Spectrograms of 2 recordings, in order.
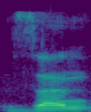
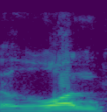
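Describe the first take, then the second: First: The consonant is a light, plain z sound. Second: The consonant is heavy, with rounded lips. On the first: The speaker calls it wrong. "اس کو بھی نہیں پڑھیں گے" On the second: The speaker calls it right. "تھوڑا موٹا کر کے ہونٹ کو گول کر کے پڑھیں گے"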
